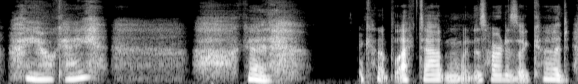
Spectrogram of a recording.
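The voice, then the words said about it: Out of breath, panting. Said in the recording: “I'm actually out of breath.”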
